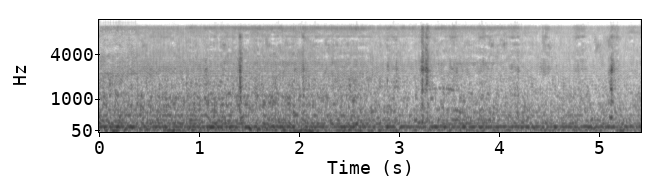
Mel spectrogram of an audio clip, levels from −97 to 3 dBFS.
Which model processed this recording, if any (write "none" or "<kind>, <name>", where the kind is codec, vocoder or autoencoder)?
vocoder, BigVGAN v2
